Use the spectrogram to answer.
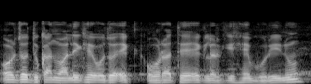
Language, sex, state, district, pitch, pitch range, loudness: Hindi, male, Arunachal Pradesh, Papum Pare, 100 Hz, 95-105 Hz, -17 LUFS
